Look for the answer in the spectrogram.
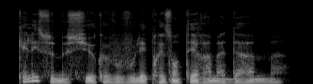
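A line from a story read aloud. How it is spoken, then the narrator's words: Quiet question. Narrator (French): demanda à voix basse Lisabetta Ivanovna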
